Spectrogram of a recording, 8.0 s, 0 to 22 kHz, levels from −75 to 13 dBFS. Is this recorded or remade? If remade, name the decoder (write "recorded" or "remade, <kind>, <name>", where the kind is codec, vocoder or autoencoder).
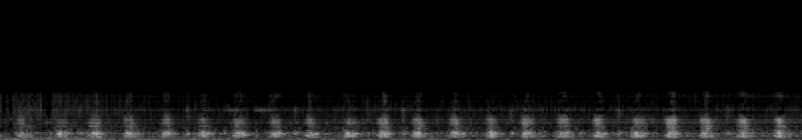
remade, vocoder, BigVGAN v2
